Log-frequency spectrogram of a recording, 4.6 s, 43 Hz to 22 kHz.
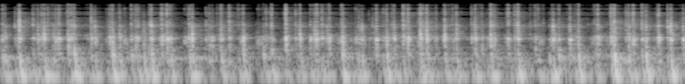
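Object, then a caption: Mechanical keyboard with plastic keycaps on a metal frame. Fingertips of both hands type continuously on an ASUS ROG Claymore Core mechanical keyboard with Cherry MX Red switches, black plastic keycaps on a metal frame, and a hollow RGB-backlit housing. About 30 quick, dry clacks land in a steady stream over under five seconds, each with a midrange click near 1.2 kHz, a soft low thump and almost no ring.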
